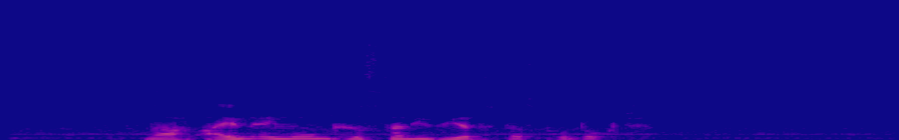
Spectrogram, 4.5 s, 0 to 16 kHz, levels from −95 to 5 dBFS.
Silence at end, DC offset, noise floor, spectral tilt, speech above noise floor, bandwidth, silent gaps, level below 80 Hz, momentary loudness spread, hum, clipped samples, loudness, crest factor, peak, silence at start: 1.3 s; under 0.1%; -88 dBFS; -8.5 dB/octave; 30 dB; 10.5 kHz; none; under -90 dBFS; 13 LU; none; under 0.1%; -58 LUFS; 20 dB; -40 dBFS; 0.7 s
